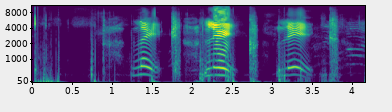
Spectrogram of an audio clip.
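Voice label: "lick", spoken word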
